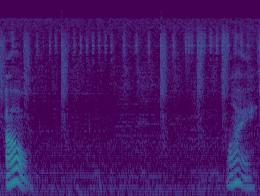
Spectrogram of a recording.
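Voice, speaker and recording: A woman's voice: on the low side, animated, extremely slow, a little mellow, faint music behind. An actress playing a breezy, teasing young woman in a video game.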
